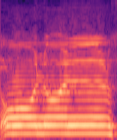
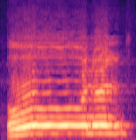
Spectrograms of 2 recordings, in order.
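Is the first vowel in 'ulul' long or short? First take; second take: short; long. First: The first vowel is short, one beat. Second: The first vowel is held for two beats. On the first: The speaker calls it right. "hanya ada pada tulisan, tidak pada bacaan" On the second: The speaker calls it wrong. "ramai yang tersilap dia baca dua harakat. Ulul tak betul"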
